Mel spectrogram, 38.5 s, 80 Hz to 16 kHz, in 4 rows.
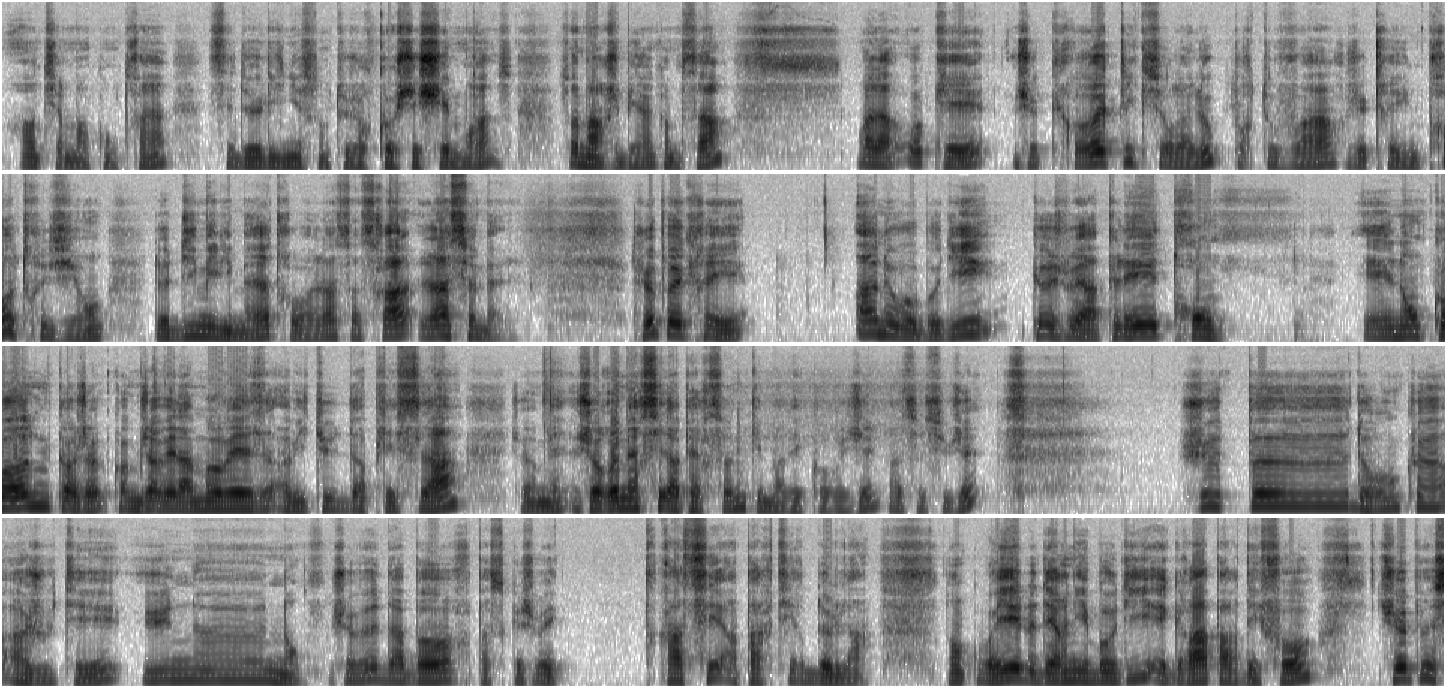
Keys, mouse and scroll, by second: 5.3 click, 7.4 click, 9.2 click, 11.7 click, 12.8-13.1 scroll down 2, 14.9 click, 16.6 click, 17.9 F2, 18.3-20.7 typing, 22.8 typing, 22.8 Return.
